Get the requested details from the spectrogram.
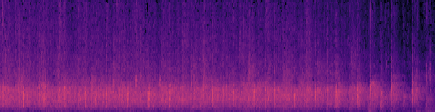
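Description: A room full of people claps steadily for several seconds, a dense wash of hand claps that holds loud and even before thinning out slightly at the end.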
